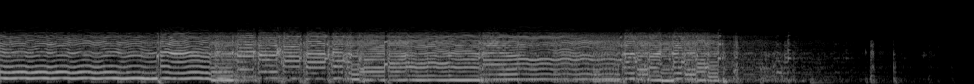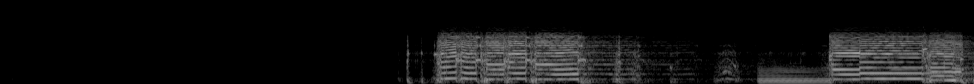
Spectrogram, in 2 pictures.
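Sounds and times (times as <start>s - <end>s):
guitar solo: 0.0s - 8.8s, 13.8s - 19.4s.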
